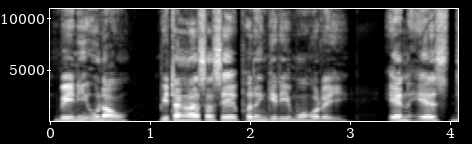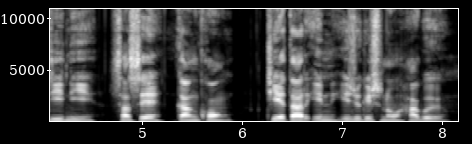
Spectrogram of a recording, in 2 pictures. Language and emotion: Bodo, neutral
